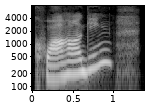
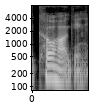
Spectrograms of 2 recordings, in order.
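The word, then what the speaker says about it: quahogging: And I actually looked it up and there are people who say it like quag like I think family guy, are they from quag? So there are people who say it like that and then there are people who say co-hoging and he made it a point to say co-hoging a lot.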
